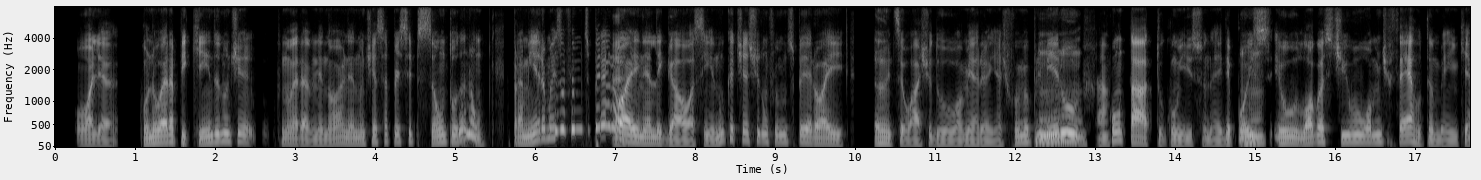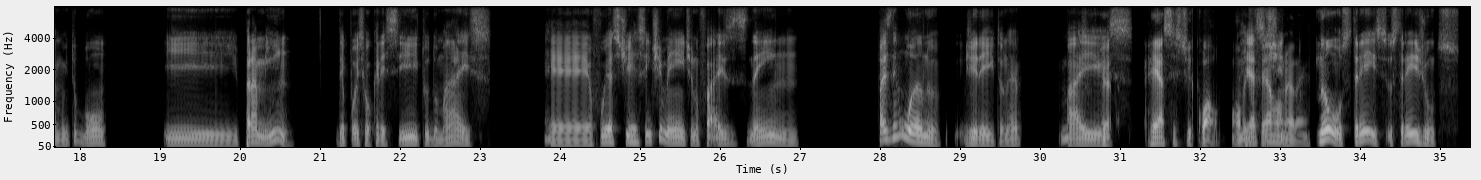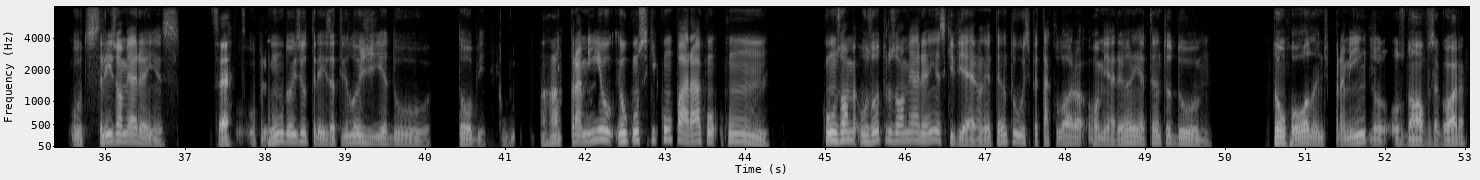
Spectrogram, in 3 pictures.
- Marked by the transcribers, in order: chuckle
- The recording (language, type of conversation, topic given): Portuguese, podcast, Me conta sobre um filme que marcou sua vida?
